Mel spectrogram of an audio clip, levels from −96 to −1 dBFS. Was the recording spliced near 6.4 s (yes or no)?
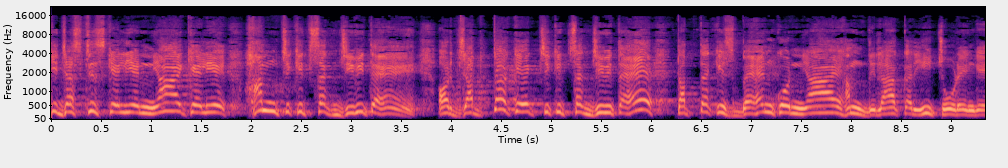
no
